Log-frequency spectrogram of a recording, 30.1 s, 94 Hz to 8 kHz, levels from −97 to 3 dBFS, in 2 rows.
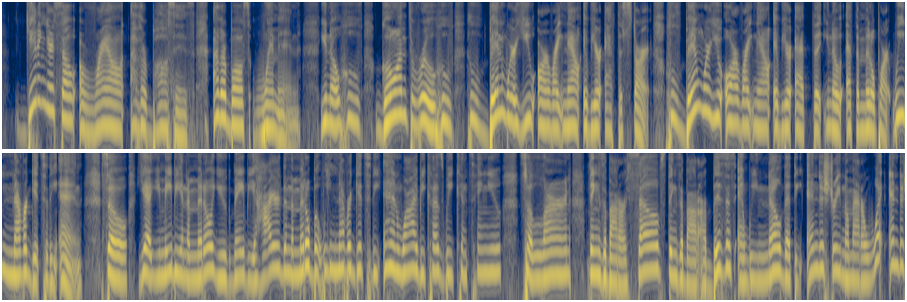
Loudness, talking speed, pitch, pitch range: -21 LUFS, 185 wpm, 195 Hz, 175-225 Hz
